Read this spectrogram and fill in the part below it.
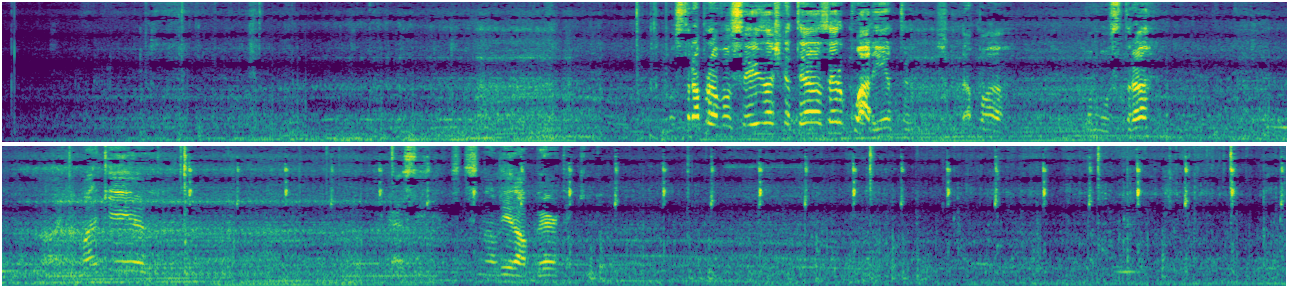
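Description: A car engine hums low and steady while driving along a street.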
